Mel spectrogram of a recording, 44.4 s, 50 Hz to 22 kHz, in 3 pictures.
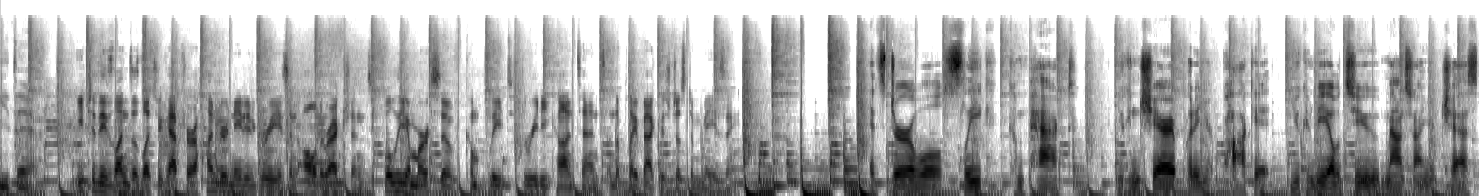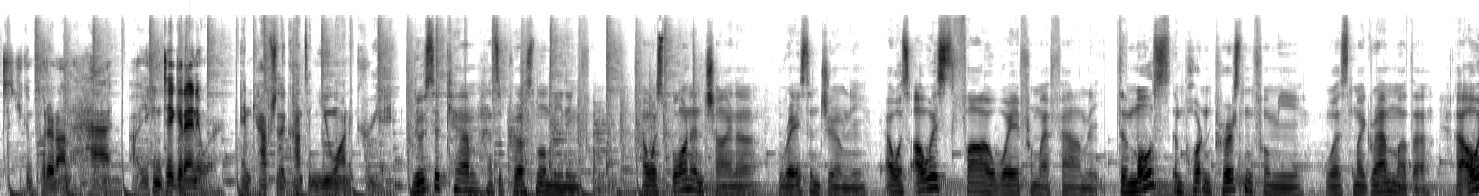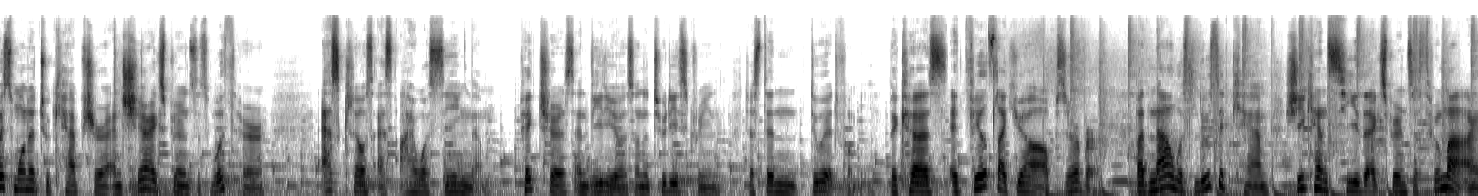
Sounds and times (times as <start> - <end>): Speech: 0.0 - 7.4, 8.7 - 44.3
Music: 0.0 - 44.3.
